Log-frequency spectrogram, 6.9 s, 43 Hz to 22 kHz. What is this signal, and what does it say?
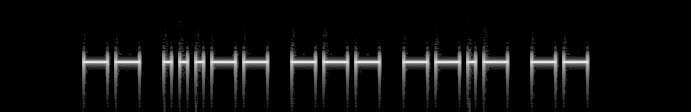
Morse code, heard as a keyed tone, about 15 wpm, 700 Hz. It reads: M3OQM
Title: DXCC-100 Call Signs - 5 Characters - Repeated 3x - 15wpm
